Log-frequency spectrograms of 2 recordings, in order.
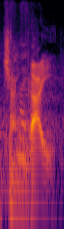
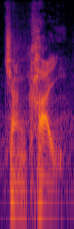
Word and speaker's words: Chancay: mediodía del jueves en chanjay como dice bueno es que así se pronuncia nosotros decimos chancay pero ya Gabriela Lugo está pronunciando correctamente Shanghai ella va a estar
